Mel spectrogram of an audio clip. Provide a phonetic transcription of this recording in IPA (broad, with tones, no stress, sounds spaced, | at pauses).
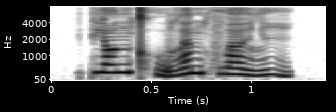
p j ɑ˥ ŋ kʰ ṵ˨˩ l a˥˧ n f w a˥˧ ɪ̯ l i˥˩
